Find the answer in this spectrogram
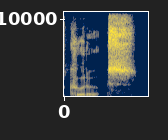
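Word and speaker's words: Kurucs: Rodion Kuritz, is that pronounced correctly? – Rodion's Kuruks.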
